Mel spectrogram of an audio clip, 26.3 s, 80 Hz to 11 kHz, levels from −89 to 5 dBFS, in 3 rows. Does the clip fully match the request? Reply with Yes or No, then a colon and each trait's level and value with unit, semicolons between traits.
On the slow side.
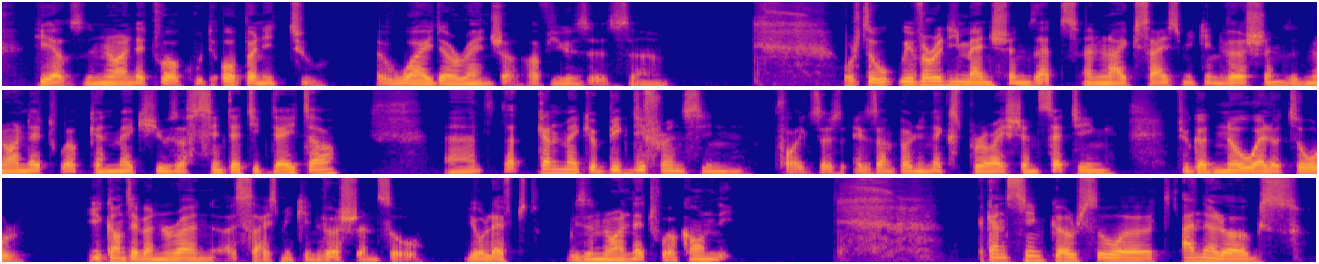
No: average, 170 wpm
